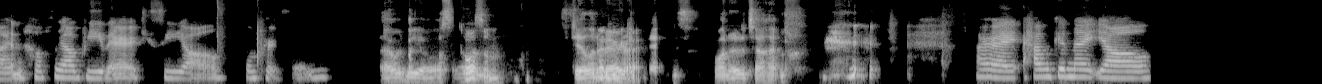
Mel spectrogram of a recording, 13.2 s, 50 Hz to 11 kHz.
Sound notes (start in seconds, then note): 8.2 chuckles; 12.3 muted, fade out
